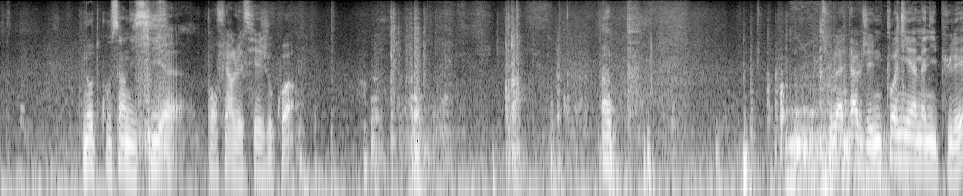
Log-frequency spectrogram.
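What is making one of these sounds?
Cushions and wooden panels thump and knock as they are moved.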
